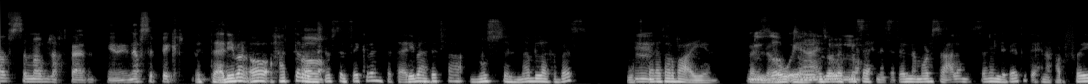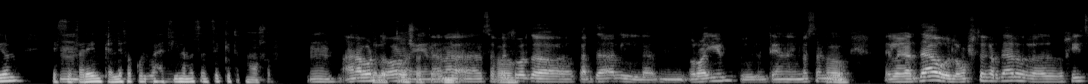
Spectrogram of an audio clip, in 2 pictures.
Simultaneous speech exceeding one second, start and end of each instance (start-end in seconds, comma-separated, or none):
7.5-8.7, 14.6-16.1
